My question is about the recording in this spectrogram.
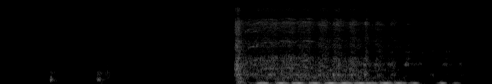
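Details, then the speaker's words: Freshly rebuilt Mini JCW engine, first start attempt after refitting cylinder head and timing, coil packs reconnected: steady cranking churn of three to four beats a second that never catches; cranks but no start, owner questions lack of spark. "Oh, that's struggling. What's going on there? Why didn't we start? Let's go one more. Sounds like it wants to. It wants to. Why is it not sparking?"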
